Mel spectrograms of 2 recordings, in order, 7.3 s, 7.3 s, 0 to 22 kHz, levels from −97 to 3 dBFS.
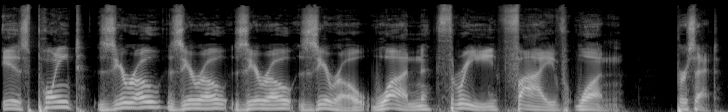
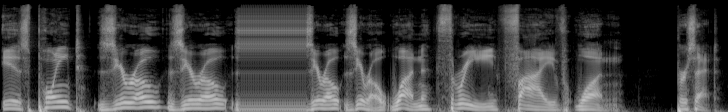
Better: first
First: none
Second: audio freezing; at 2.5 s for 0.5 s

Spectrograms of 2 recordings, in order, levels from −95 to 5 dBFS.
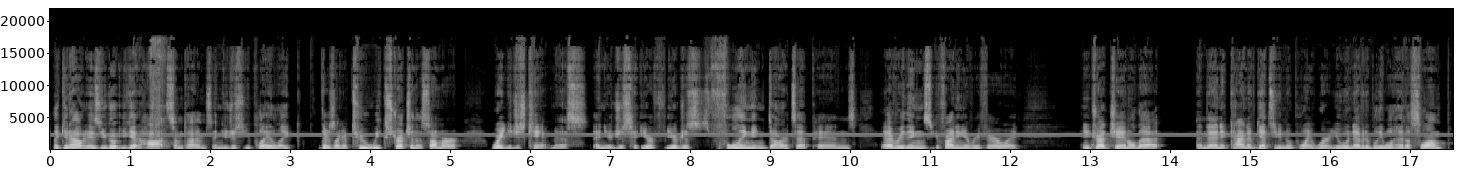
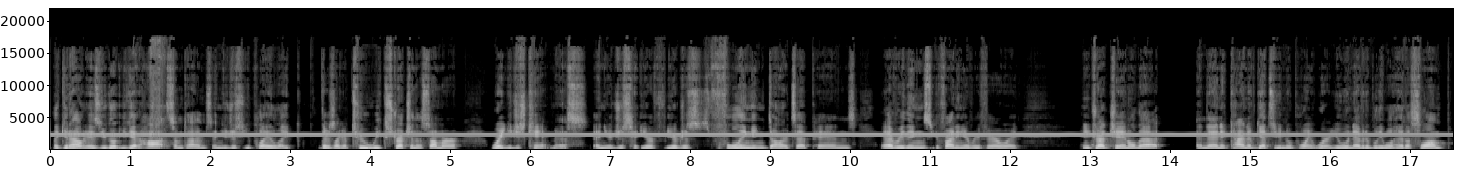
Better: first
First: high-pitched whine; faint; throughout; 2.5 kHz, 25 dB below the speech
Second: high-pitched whine; loud; throughout; 2.5 kHz, 7 dB below the speech

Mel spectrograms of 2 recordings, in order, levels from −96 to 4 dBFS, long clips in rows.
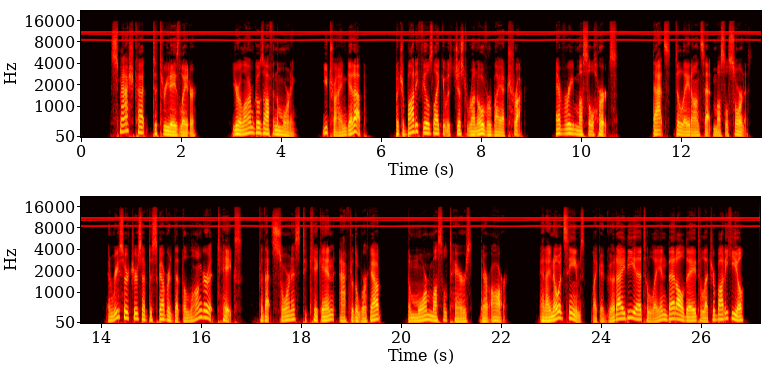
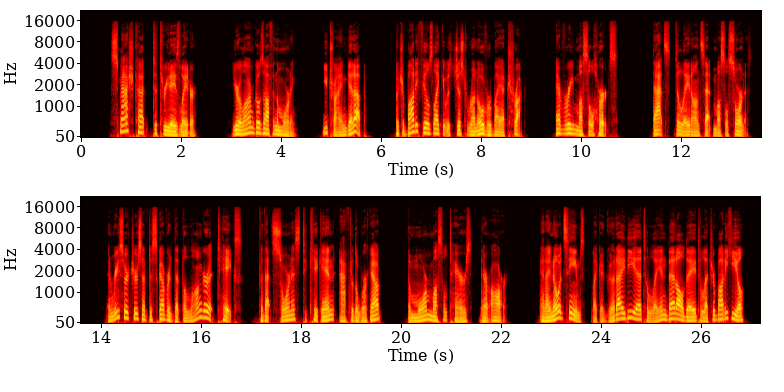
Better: second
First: high-pitched whine; noticeable; throughout; 11 kHz, 15 dB below the speech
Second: none

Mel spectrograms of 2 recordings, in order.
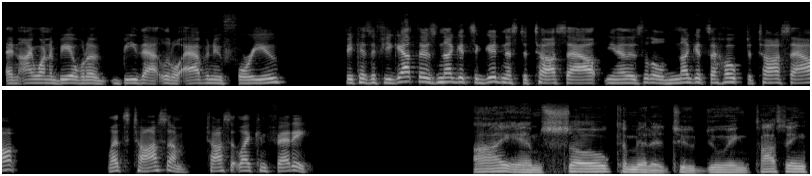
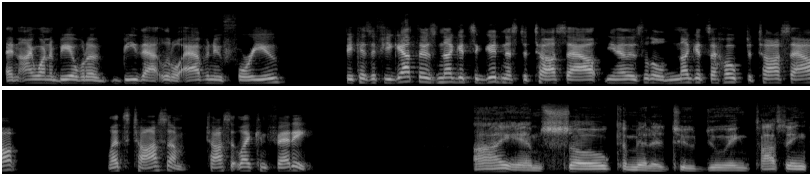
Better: first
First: none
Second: thin; somewhat; fading below 250 Hz

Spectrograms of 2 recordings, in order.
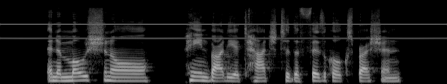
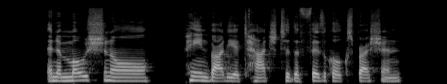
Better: second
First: high-pitched whine; noticeable; throughout; 6.5 kHz, 10 dB below the speech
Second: none

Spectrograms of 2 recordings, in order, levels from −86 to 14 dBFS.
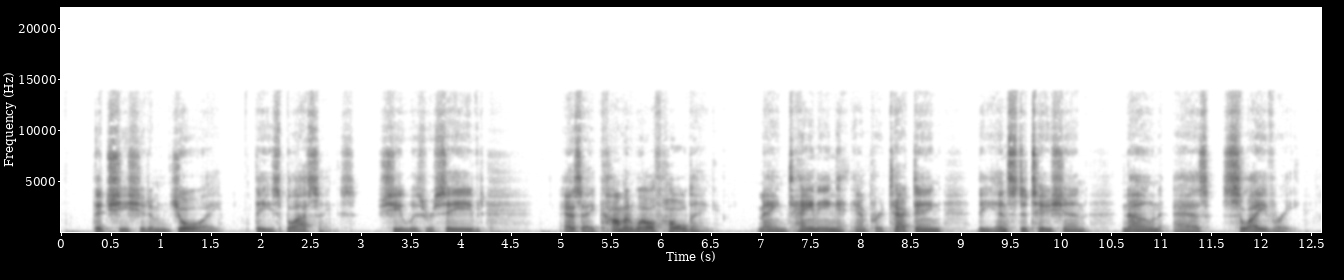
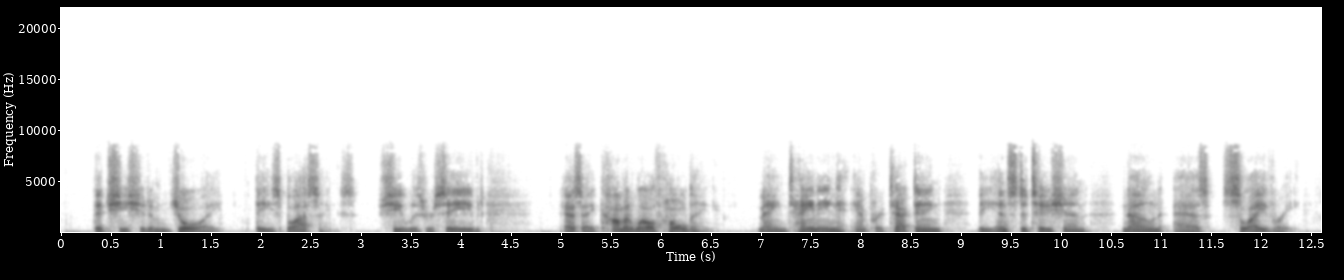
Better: first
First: none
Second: garbled, watery; slightly; nothing above 8 kHz

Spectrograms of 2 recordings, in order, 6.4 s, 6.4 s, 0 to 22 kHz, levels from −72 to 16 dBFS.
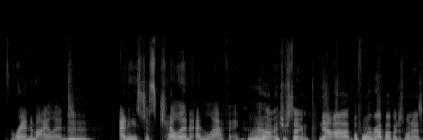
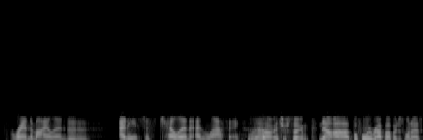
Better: first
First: none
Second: phone-call audio; nothing above 3.5 kHz

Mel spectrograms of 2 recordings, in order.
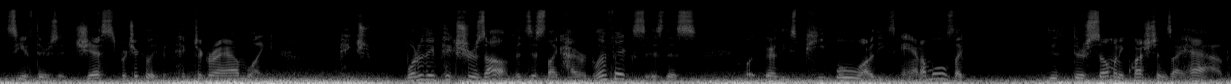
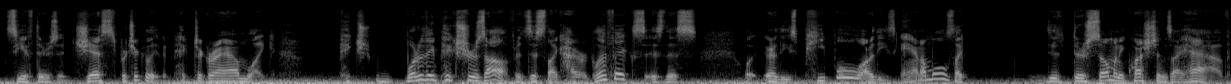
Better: second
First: low rumble; loud; throughout; 2 dB below the speech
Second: low rumble; faint; throughout; 20 dB below the speech

